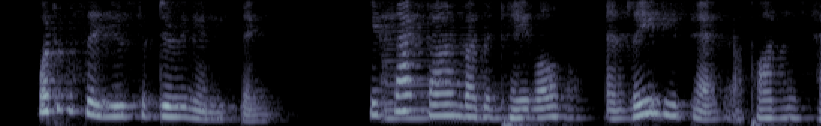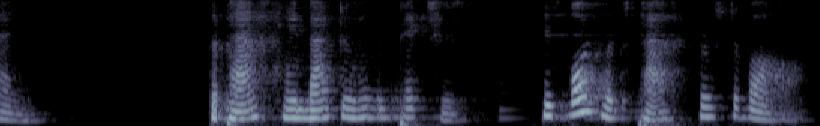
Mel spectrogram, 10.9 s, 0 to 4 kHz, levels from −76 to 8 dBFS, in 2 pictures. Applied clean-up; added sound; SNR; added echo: neural mask model DeepFilterNet 3.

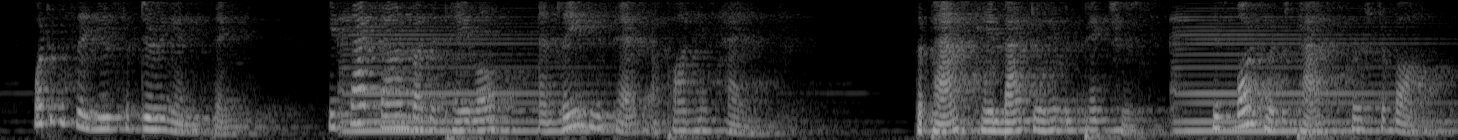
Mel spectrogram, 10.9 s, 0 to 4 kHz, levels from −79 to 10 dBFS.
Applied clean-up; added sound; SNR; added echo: none; Bowed string instrument; 7 dB; reverberation time 1.9 s.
